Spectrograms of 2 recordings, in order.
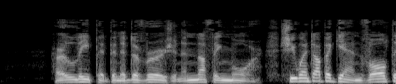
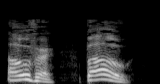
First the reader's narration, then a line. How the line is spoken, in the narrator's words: Dahlia yelled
